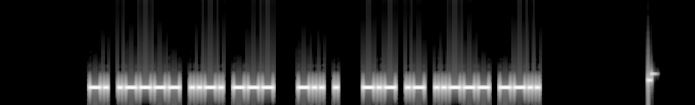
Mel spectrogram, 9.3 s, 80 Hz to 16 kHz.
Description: Morse code, heard as a keyed tone, about 25 wpm, 700 Hz. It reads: N1FO DE KA2Z
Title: USA Callsign DE Callsign - 4 Characters - 25wpm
